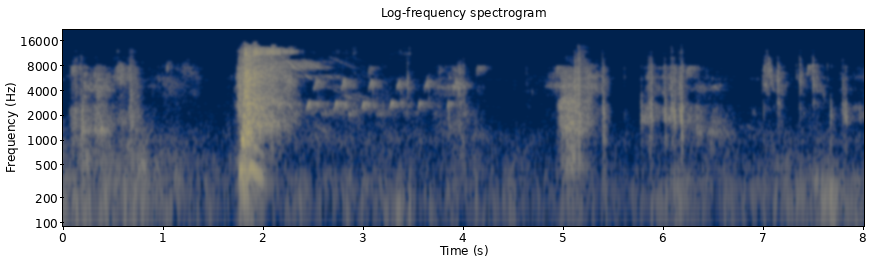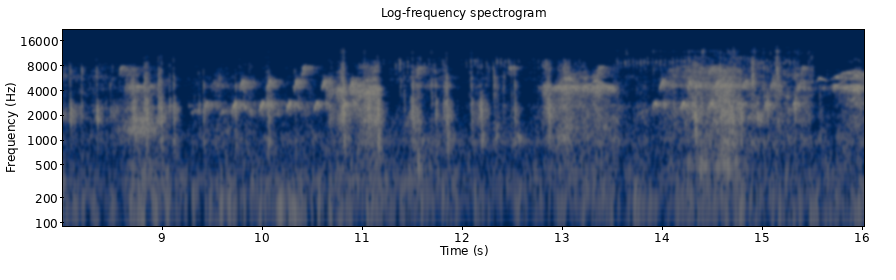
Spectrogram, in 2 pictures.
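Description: Small birds chirping on and off, with light clicks and rustles from handling the fishing rod and reel. A sharp swish stands out about two seconds in.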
